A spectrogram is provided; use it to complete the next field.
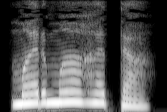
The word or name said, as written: ಮರ್ಮಾಹತ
